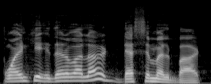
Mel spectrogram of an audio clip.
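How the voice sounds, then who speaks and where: A very animated male math teacher with a slightly high voice and Indian English accent explains a lesson at normal speed on a lo-fi recording with long reverb. He repeats key terms, raises questions only to answer them himself, and mixes English terms into his Hindi explanation.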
